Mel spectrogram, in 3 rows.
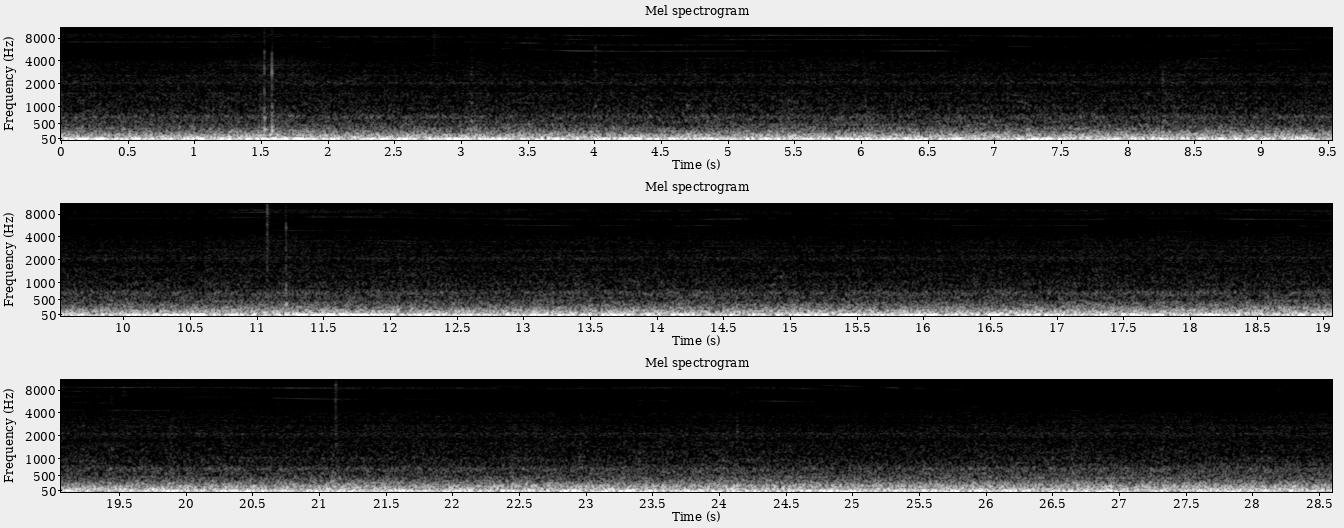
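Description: Steady, loud cabin noise inside a Boeing 737-800 on final approach: a deep rumble of airflow and engines, with faint high whining tones above it.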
